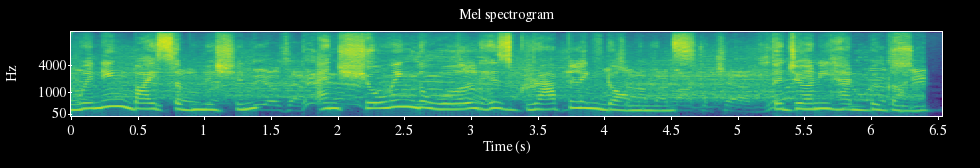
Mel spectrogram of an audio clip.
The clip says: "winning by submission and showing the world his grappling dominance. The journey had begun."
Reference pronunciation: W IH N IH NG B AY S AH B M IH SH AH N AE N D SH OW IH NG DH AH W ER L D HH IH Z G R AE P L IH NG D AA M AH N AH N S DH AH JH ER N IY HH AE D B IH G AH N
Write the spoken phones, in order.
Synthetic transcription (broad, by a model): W IH N IH NG B AY S AH B M IH SH AH N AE N D SH OW IH NG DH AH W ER L D HH IH Z G R AE P L IH NG D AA M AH N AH N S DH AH JH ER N IY HH AE D B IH G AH N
